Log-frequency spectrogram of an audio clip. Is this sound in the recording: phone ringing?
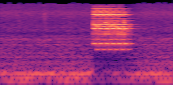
yes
